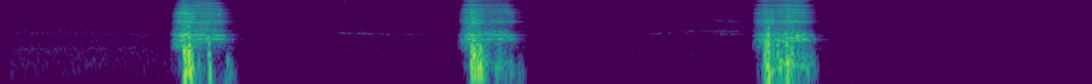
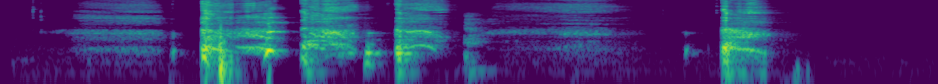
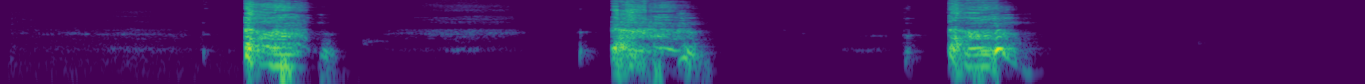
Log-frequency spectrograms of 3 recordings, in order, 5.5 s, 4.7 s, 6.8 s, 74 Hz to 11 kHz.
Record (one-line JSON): {"exhalation_length": "5.5 s", "exhalation_amplitude": 32768, "exhalation_signal_mean_std_ratio": 0.23, "cough_length": "4.7 s", "cough_amplitude": 32768, "cough_signal_mean_std_ratio": 0.38, "three_cough_length": "6.8 s", "three_cough_amplitude": 32768, "three_cough_signal_mean_std_ratio": 0.28, "survey_phase": "beta (2021-08-13 to 2022-03-07)", "age": "45-64", "gender": "Female", "wearing_mask": "No", "symptom_cough_any": true, "symptom_runny_or_blocked_nose": true, "symptom_sore_throat": true, "symptom_fatigue": true, "symptom_headache": true, "symptom_onset": "6 days", "smoker_status": "Never smoked", "respiratory_condition_asthma": false, "respiratory_condition_other": false, "recruitment_source": "Test and Trace", "submission_delay": "2 days", "covid_test_result": "Positive", "covid_test_method": "RT-qPCR", "covid_ct_value": 16.5, "covid_ct_gene": "ORF1ab gene"}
